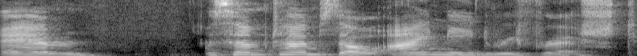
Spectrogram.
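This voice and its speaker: A woman's fairly high, bright and sharp voice with lively intonation at a fairly slow pace. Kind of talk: informal teaching talk. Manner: folksy, backwoodsy speech; halting with fillers.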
